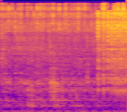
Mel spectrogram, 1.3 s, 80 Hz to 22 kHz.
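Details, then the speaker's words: Shimano rear derailleur with cable tension deliberately increased, gear not shifted: while pedaling, a fast bright ratchety rattle as the chain sits off-center and rubs the 4th sprocket. "It's actually making a noise when I'm pedaling. You can hear the chain. As you can see, it's not quite in the center. It's actually making a noise and rubbing on the 4th gear."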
